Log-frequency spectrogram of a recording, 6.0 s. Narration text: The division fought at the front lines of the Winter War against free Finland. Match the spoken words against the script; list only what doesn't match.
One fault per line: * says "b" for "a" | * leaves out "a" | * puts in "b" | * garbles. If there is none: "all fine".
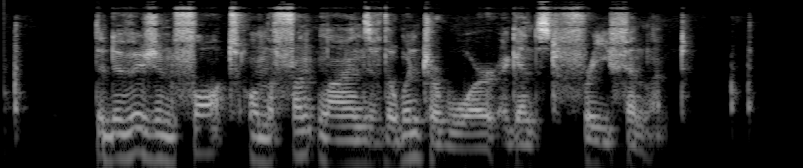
* says "on" for "at"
